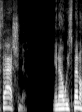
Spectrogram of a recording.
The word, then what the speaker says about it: Fashanu: Was it Fashanu? Like, it took forever. And from what I'm to understand, it's Fashanu.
